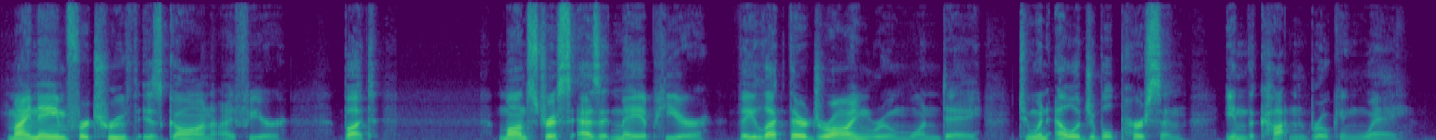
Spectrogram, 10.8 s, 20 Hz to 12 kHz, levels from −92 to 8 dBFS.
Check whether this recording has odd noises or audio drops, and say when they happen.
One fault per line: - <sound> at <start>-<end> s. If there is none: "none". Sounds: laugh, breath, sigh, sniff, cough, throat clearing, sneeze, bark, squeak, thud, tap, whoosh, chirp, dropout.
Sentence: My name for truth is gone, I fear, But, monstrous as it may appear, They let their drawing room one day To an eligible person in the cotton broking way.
none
